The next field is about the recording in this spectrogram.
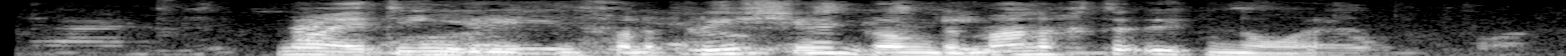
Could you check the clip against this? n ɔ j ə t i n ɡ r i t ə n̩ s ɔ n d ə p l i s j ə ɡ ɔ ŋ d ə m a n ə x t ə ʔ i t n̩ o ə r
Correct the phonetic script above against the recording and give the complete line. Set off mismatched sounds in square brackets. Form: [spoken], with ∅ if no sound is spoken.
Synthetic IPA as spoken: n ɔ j ə t i n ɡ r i t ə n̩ [f] ɔ n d ə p l i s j ə ɡ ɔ ŋ d ə m a n ə x t ə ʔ [y] t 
